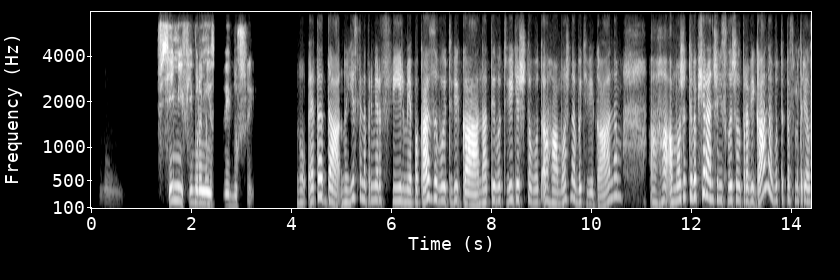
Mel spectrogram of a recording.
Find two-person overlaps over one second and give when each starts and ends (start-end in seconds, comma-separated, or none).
none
